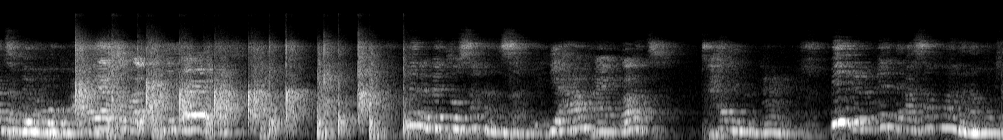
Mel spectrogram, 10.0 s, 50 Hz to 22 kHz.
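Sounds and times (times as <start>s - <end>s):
hands clapping in steady beat: 0.7s - 4.2s.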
